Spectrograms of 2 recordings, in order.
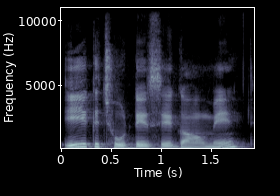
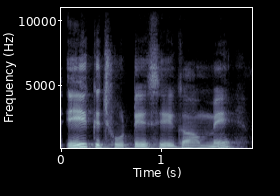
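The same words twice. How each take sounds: The two takes are said the same way.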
